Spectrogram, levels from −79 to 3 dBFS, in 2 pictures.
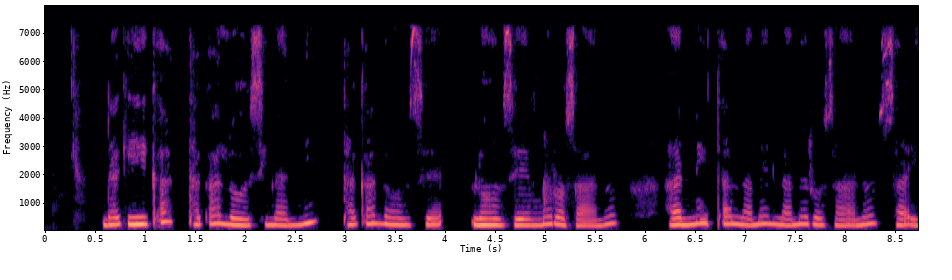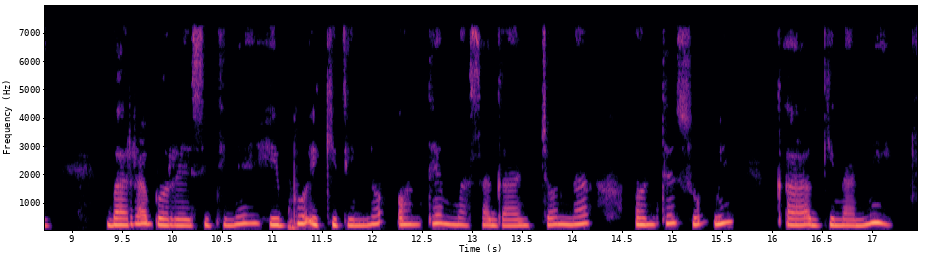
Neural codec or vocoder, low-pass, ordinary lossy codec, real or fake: none; 7.2 kHz; MP3, 64 kbps; real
